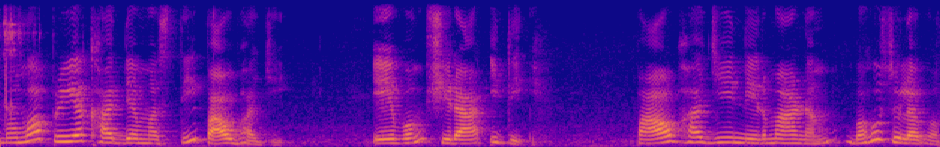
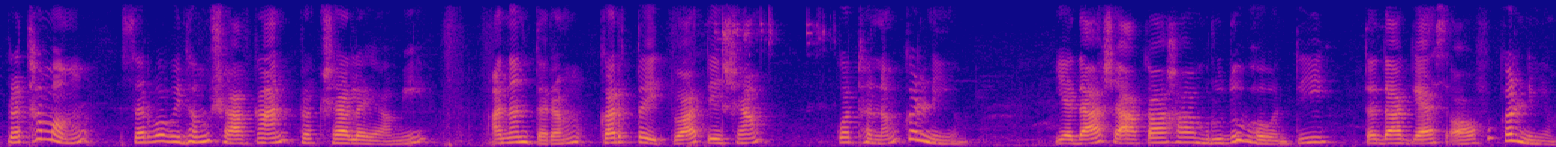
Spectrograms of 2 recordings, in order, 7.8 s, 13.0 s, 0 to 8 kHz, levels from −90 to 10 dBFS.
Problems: constant background noise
